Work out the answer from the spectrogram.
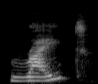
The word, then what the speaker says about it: write: rap our next word is right right and it has five letters but the W is silent so we have a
